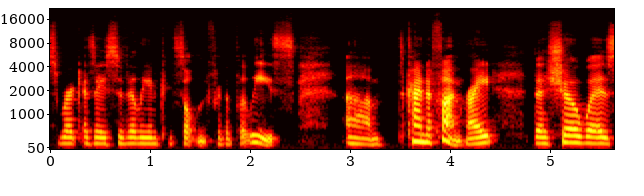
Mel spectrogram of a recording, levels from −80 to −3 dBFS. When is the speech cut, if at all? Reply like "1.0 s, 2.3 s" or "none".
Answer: 3.4 s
